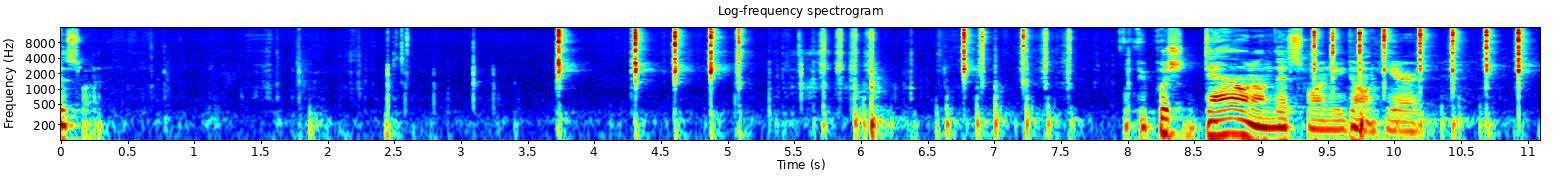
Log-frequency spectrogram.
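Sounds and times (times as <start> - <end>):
rotary dial clicking: 9.4 - 11.0.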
